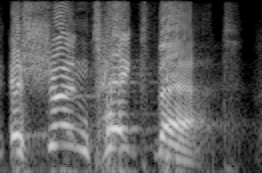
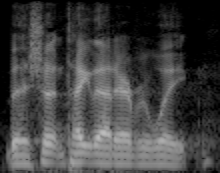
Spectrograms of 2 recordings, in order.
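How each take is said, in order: First: Shouldn't pressed hard, loud and slow, falling at the end; preacher hammering shouldn't, slow and loud; slow emphatic point. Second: Shouldn't said softly and fast, no push, flat fall; preacher murmuring shouldn't, soft and fast; quiet quick aside. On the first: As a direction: lean on shouldn't and drag the line out. Sermon climax, slow emphasis. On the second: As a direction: throw it away softly and quickly. Quiet reflective close. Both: Acted.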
